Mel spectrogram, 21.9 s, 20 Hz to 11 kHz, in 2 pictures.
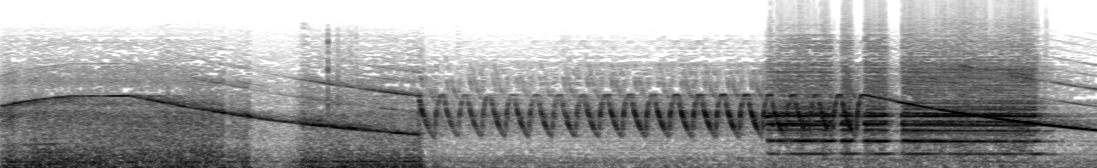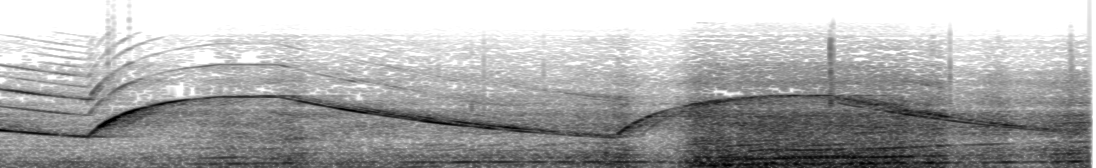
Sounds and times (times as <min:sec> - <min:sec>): Truck: 0:00.0 - 0:06.8, 0:07.6 - 0:21.9.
